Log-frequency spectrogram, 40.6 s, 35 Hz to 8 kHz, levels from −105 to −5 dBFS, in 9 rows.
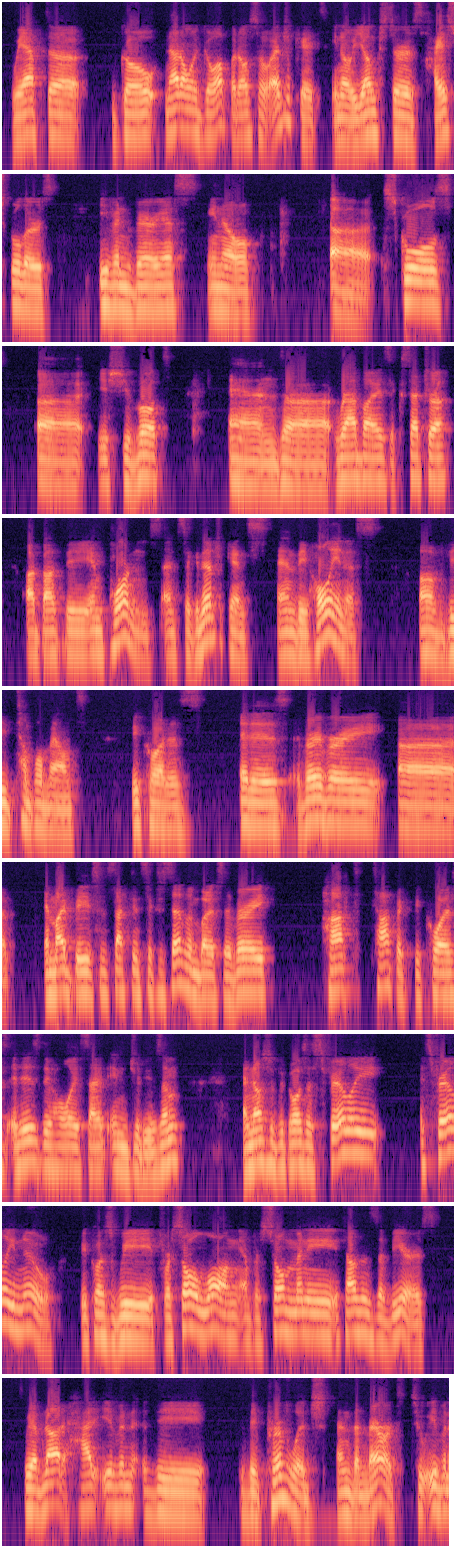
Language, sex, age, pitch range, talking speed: English, male, 20-39, 100-120 Hz, 145 wpm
